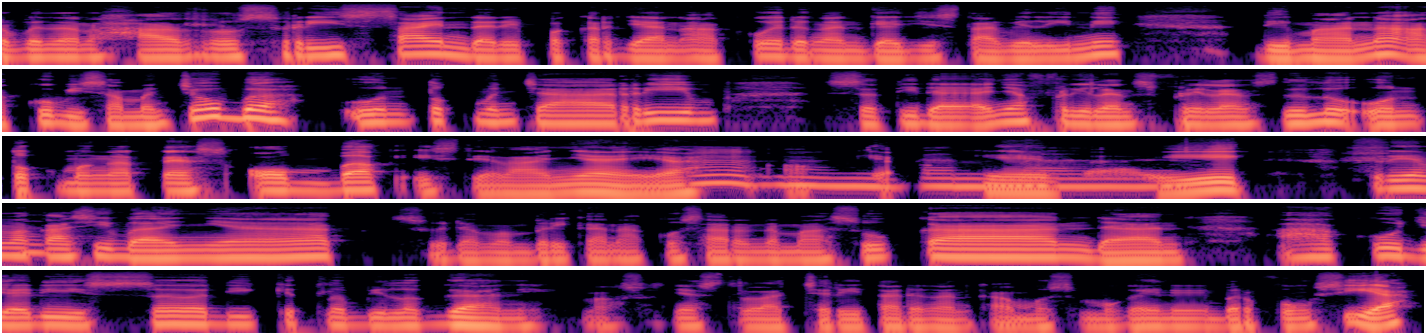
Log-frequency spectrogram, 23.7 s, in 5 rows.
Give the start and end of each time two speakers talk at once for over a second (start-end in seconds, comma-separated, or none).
11.8-13.4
